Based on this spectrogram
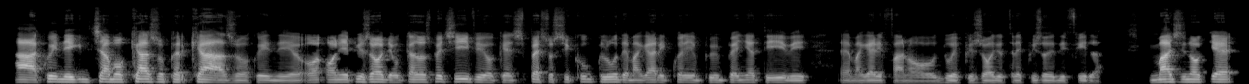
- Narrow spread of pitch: No, average, 3.7 semitones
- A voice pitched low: Yes, low, 105 Hz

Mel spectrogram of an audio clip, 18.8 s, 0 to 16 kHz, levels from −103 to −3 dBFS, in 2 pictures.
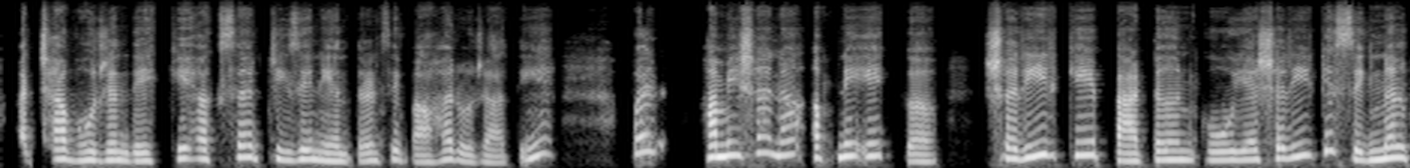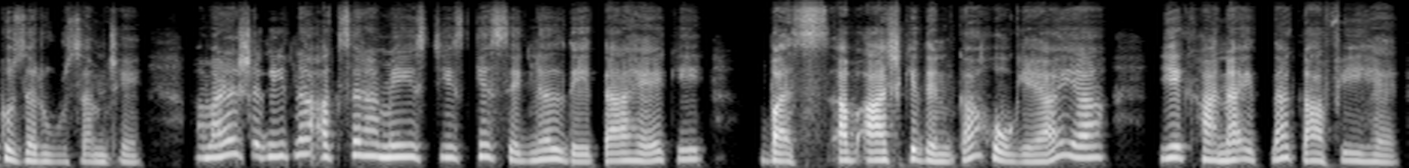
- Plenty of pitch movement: Yes, wide, 6.4 semitones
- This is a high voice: Yes, high, 195 Hz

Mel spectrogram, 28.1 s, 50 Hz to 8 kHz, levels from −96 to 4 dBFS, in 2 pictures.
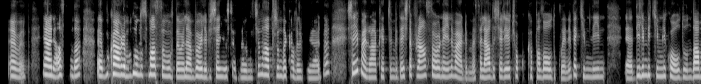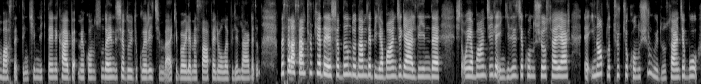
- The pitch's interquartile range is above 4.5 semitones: No, average, 3.7 semitones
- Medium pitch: No, high, 240 Hz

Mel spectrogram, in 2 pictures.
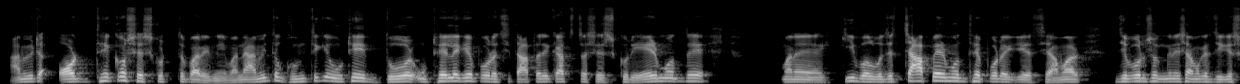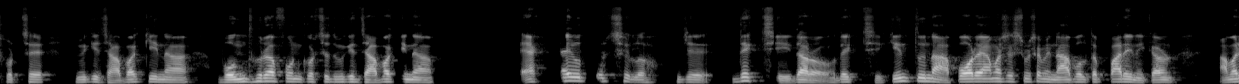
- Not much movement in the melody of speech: No, average, 3.8 semitones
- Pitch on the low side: Yes, low, 125 Hz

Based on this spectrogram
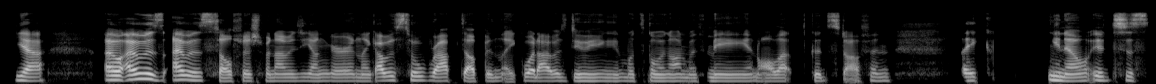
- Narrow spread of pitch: Yes, narrow, 2.3 semitones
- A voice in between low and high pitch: Yes, medium, 165 Hz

